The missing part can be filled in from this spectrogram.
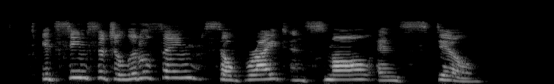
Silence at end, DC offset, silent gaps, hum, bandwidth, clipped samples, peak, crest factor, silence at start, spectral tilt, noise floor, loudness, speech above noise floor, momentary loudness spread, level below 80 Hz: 0.75 s; under 0.1%; none; none; 8.4 kHz; under 0.1%; -14 dBFS; 18 dB; 0.4 s; -3.5 dB/octave; under -90 dBFS; -30 LUFS; over 60 dB; 12 LU; -80 dBFS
